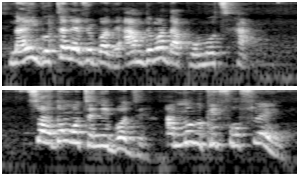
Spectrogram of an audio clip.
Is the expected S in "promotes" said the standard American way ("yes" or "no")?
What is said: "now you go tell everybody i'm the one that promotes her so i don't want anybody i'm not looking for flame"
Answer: no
